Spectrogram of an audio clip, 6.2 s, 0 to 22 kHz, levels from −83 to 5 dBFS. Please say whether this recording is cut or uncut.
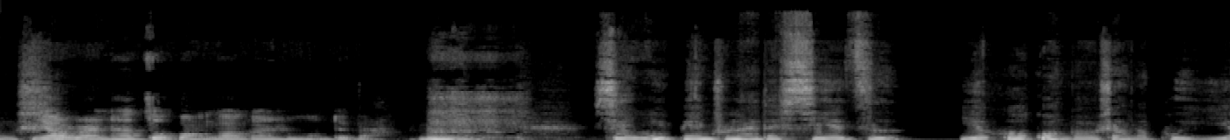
uncut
